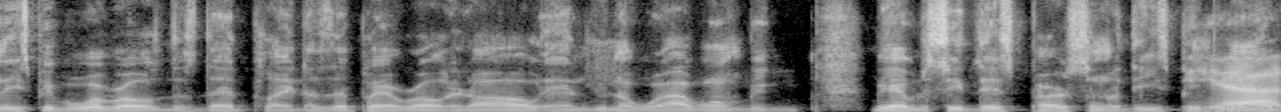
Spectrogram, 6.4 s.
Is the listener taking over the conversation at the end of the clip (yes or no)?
yes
